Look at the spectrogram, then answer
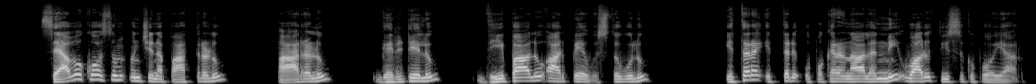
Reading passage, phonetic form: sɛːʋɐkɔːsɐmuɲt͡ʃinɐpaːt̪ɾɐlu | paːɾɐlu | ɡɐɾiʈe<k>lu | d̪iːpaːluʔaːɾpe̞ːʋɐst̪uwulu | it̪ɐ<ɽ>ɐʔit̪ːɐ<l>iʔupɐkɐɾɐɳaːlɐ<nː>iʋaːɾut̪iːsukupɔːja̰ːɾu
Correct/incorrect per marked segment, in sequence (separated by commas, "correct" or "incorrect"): incorrect, incorrect, incorrect, correct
